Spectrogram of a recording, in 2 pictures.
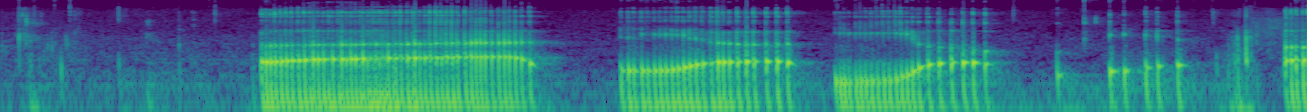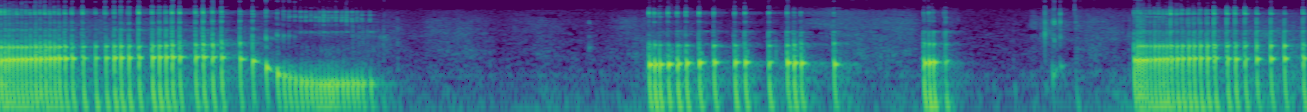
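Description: Several long, loud, voiced belches in succession, some drawn out over a second or more; deliberate burping.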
